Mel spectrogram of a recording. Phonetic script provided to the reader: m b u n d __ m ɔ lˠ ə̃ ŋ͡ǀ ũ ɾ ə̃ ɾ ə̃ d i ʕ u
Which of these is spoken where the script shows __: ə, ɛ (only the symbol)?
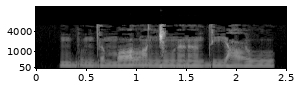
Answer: ə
